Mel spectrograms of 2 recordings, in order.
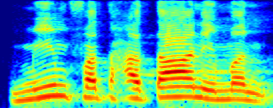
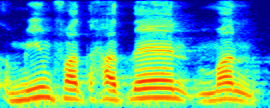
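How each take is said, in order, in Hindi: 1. दूसरा शब्द -tani पर खत्म होता है, लंबा a। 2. दूसरा शब्द -tain पर खत्म होता है, आखिर में कोई स्वर नहीं। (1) "कतर में इसको पढ़ते थे" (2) "मजहूल अदा करना शुरू कर दिया है"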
